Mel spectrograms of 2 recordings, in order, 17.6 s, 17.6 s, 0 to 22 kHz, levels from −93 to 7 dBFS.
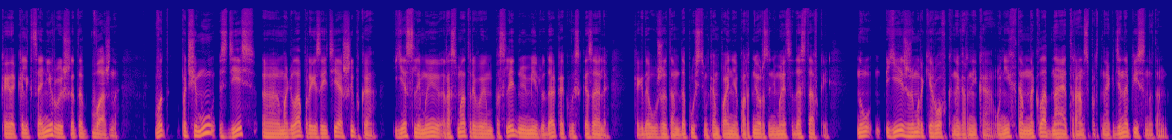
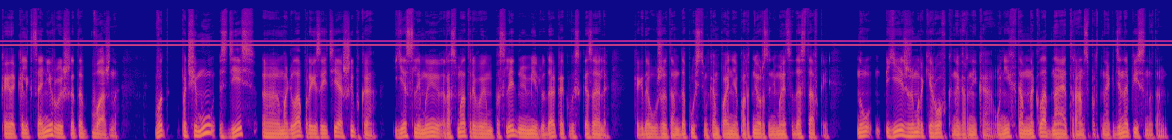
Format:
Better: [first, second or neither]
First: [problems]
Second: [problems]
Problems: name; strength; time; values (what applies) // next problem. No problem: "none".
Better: first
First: none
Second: high-pitched whine; loud; throughout; 6 kHz, 5 dB below the speech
